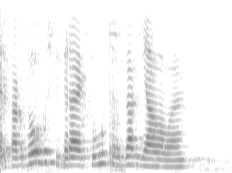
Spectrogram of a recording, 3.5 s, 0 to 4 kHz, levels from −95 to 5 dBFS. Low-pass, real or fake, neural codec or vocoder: 3.6 kHz; fake; codec, 44.1 kHz, 3.4 kbps, Pupu-Codec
